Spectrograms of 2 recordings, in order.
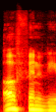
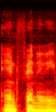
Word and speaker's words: Affinity: it's called Affinity designer Affinity not Infinity but you'll see how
